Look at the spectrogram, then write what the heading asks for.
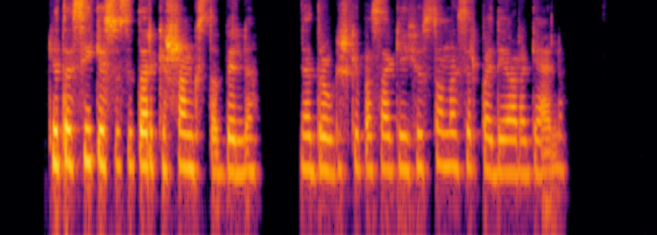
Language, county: Lithuanian, Vilnius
